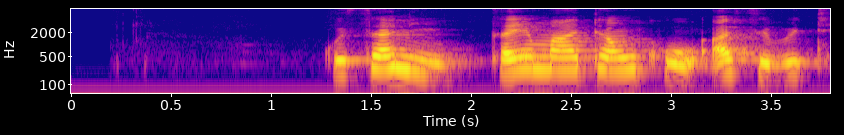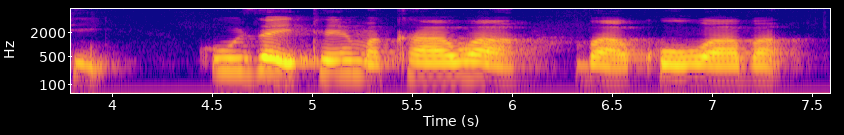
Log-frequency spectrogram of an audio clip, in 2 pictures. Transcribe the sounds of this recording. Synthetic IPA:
kʷu˨sɐ˦niː˨ka˦jmaː˦tɐ˦ŋkʷu˨ʔa˦sɪ˨bɪ˦tʰiː˨ | kʷuː˦za˦˨jta˦jmɐ˨kaː˦wa˦˨ | ba˨kʷoː˦waː˦ba˦ʔ

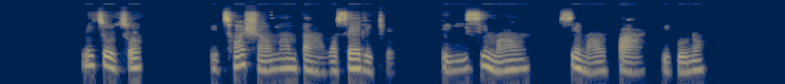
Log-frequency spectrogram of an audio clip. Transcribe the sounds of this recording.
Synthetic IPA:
nĩ˦to˦˨tɔ˦ | i˨tʰã˨˦ʃã˨˦mãː˦n̩˦ba˧˨a˨w̃ɔ̃˧sɛ˦˨le˨d͡ʒɛ˨ | e˨ji˨˦si˦˨mãː˨˦ | si˦˨mãː˨˦fa˧ | i˨ɡ͡bo˨˦nãː˦˨

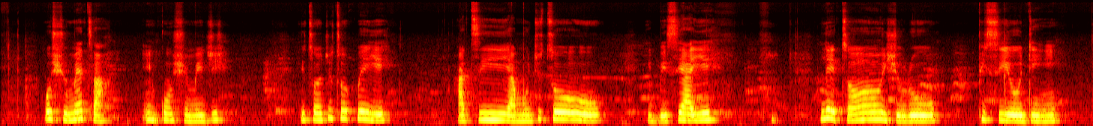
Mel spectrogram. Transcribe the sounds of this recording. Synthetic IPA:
o˧ʃu˨mɛ̃˦ta˦˨ĩ˦˨kũ˧o˧ʃu˨mẽ˧d͡ʒi˦ | i˨tɔ̃˧d͡ʒu˦to˦k͡pe˦˨je˧ | a˨ti˧a˨mõ˧d͡ʒu˦to˦ | i˨ɡ͡be˨si˨˦a˧je˦ | le˦˨tɔ̃˨˦i˦˨ʃo˨ɾo˧ | pi˦˨si˧o˧dĩ˧j̃ĩ˧

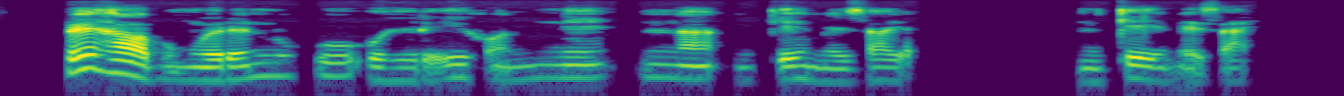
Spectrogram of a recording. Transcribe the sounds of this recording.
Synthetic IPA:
ɾe˦ɦa˨ɔ˨bʊ˨ŋʷe˨ɾe˨n̩˦nu˦kʷu˦o˨ɦe˨ɾḛ˨i˦kɔ̰˨n̩˦ne˦n̩˦na˦ŋ̩˨ke˦me˨za˦ja̰˨ | ŋ̩˨ke˦˨mḛ˨za̰˦ja˨

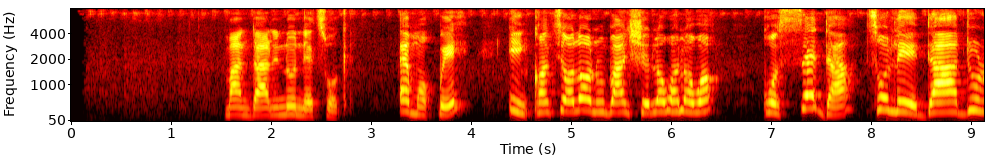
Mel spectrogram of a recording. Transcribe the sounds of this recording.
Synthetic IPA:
mã˦˧n̩˦da˧ɾ̃ĩ˧nõ˦nɛ˦˧twɔ˨k | ɛ˦˨mɔ̃˨k͡pe˨˦ | ĩ˦˨kã˧ti˦ɔ˧lɔ˦˨ɾ̃ũ˧ba˦n̩˦ʃe˧lɔ˦wɔ˦lɔ˦wɔ˦ | ko˨sɛ˦da˨˦to˦le˦˨da˨˦˧dũ˦ɾ

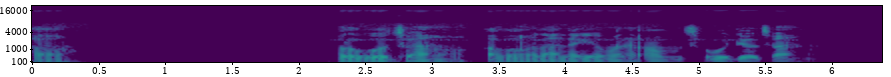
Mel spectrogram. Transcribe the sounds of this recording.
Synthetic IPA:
ɔ˦ | ʊ˨ɾʊ˦ɡʷo˦˨tu˦a˦ɦʊ̰˨ɔ˨vʊ˦ɦʊ˦na˦˨ne˨ɡɪ˦ŋʷe˨ɾe˨ʔɔ˦m̩˦so˦wo˦di˨o˨tu˦a˦ɦʊ˨

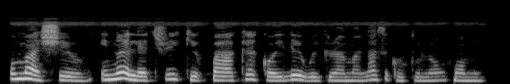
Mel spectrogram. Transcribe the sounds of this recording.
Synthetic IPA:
o˦mãː˦˨ʃe˧o˨i˧nũ˦e˦˨lɛ˨tɾi˦ki˨˧k͡pa˧a˧kɛ˦˨kɔ˧i˧le˦˨we˨˦˨ɡi˨ɾa˧˨mã˧˦la˦si˦˨ko˨to˨˧lɔ̃˨˦k͡pɔ̃˧mĩ˧

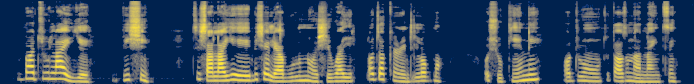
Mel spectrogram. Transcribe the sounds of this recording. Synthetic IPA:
ba˦d͡ʒu˦la˦i˦˨jɛ˨ | b̥i˨˦ʃi˦˨ | ti˦˨ʃa˧la˧je˦bi˦ʃɛ˦˨lɛ˨a˧˨bu˨˧ɾu˦nãː˦˨ʃe˧wa˦je˦lɔ˦d͡ʒɔ˦˨kɛ̃˧ɾ̃ɛ̃˨di˨˦lɔ˦ɡ͡bɔ̃˦˨ | o˧ʃu˨kʰĩ˨˦nĩ˦ | ɔ̰˧dũ˦˧tu˦ta˦˧tũ˦nã˦˨nã˨ĩ˨tĩ˦˨

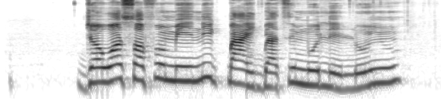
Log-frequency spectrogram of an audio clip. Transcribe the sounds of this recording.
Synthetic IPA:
d͡ʒɔ˨wɔ˨˦sɔ˧fũ˦mĩ˧nĩ˦˨k͡pa˧˨i˨ɡ͡ba˨ti˨˦mo˧le˨lo˨˦j̃ũ˦

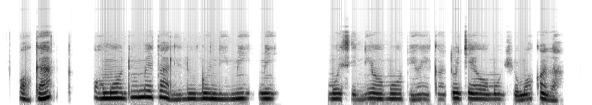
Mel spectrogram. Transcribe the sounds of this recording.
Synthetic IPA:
ɔ˨ɡ̥a˨˦ | ɔ˧mɔ̃˧ɔ˧dũ˦mɛ˦˨ta˦˨li˨˦lo˦ɡ͡bo˦nĩ˧mĩ˦mĩ˦ | mo˧si˨nĩ˨˦ɔ˧mɔ̃˧ɔ˧bĩ˨ɾ̃ĩ˧˨kã˧to˦d͡ʒɛ˦ɔ˧mɔ̃˧i˨ʃo˨mɔ̃˨˦kã˦˨la˨˦

